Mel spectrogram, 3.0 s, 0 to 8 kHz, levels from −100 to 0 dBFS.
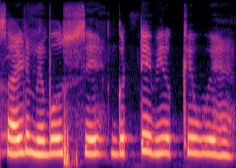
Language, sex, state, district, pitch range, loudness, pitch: Hindi, female, Uttar Pradesh, Saharanpur, 260-275 Hz, -16 LUFS, 270 Hz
